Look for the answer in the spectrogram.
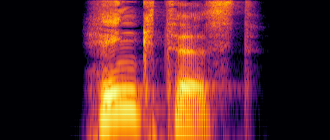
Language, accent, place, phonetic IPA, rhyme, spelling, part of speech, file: German, Germany, Berlin, [ˈhɪŋktəst], -ɪŋktəst, hinktest, verb, De-hinktest.ogg
- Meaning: inflection of hinken: 1. second-person singular preterite 2. second-person singular subjunctive II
